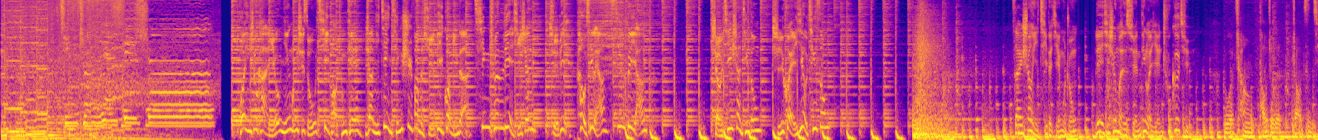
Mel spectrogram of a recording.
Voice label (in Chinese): 男 栏目配音, 国语男声配音, 青春时尚; 浙江卫视 青春练习生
